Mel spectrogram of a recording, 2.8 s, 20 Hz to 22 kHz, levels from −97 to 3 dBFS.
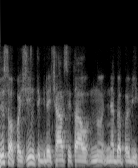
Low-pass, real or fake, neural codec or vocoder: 7.2 kHz; real; none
